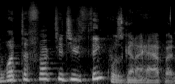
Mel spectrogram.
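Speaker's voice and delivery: high-pitched, disbelieving question; incredulous. Acted. Reacting incredulously to singer's complaint.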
